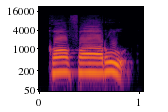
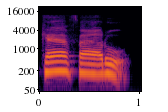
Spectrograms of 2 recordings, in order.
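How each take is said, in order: First: The first syllables are said thick and heavy. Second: The first syllables are said thin and light. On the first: The speaker calls it wrong. "jangan koforu seperti itu, jangan salah" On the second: The speaker calls it right. "Yang betul adalah kafaru"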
